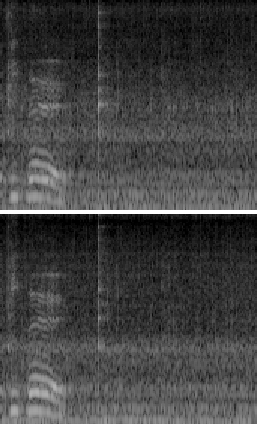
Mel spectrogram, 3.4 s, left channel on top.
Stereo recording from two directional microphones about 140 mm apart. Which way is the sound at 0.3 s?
25° right (ahead or behind).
